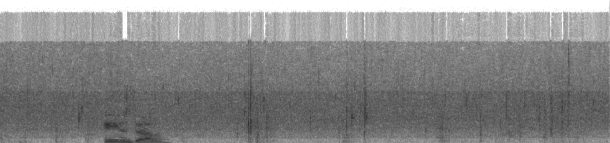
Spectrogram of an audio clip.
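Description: Fresh garden okra fries in an iron skillet over medium-high heat, browning with a soft, steady sizzle and crackle throughout, while a voice speaks briefly near the start.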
